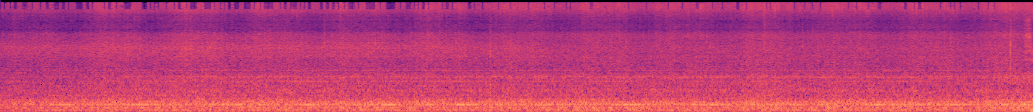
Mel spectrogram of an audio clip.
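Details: Milkshake machine draining product during its cleaning-day shutdown; steady, even motor drone with a light whirring hum and no knocks or surges. Normal running.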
